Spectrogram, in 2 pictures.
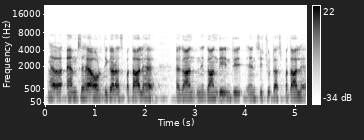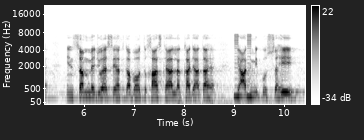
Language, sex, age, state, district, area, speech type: Urdu, male, 45-60, Bihar, Supaul, rural, spontaneous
